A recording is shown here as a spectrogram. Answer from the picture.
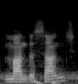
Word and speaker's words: Manda Sanj: With that being said, I'm your host, Manda Sanj, yes, that is how you say it, and welcome to the bottom of the shower.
